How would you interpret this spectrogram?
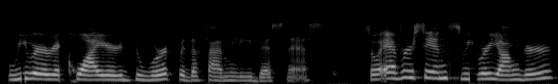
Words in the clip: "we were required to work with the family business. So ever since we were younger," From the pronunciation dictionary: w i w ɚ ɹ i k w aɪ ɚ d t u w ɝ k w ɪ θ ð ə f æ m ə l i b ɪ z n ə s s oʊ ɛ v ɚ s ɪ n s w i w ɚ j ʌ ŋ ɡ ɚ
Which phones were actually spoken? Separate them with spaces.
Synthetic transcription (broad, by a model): w i w ɚ ɹ i k w aɪ ɚ d t u w ɝ k w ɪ ð ə f æ m ə l i b ɪ s n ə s s oʊ ɛ v ɚ s ɪ n s w i w ɚ j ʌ ŋ ɡ ɚ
